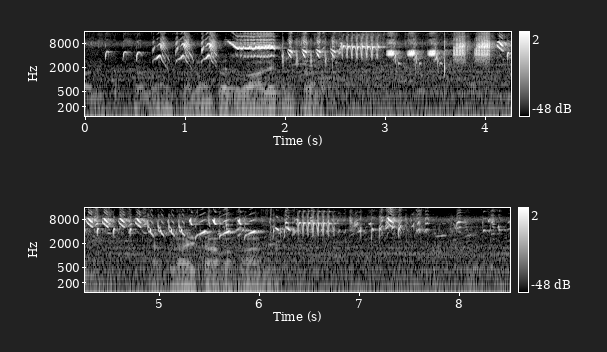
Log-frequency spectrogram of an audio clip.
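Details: Two trained goldfinches sing against each other in two-steps style: a dense, continuous high twitter of tinkling chirps, squeaky whistles and brief rattled trills. A man talks quietly underneath at moments.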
